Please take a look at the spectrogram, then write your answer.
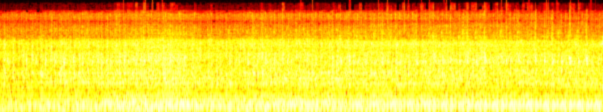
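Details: Massey Ferguson Super Pony tractor diesel after a spi (oil) seal and timing repair: a steady low clatter with an even chugging beat at idle and no odd knocks. The spi seal isn't leaking. Normal diesel idle.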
